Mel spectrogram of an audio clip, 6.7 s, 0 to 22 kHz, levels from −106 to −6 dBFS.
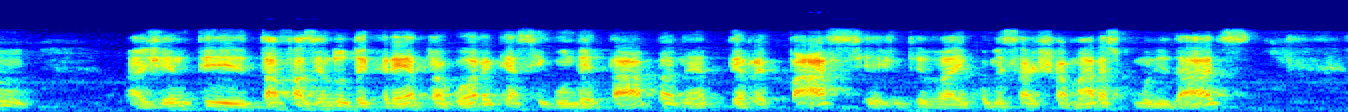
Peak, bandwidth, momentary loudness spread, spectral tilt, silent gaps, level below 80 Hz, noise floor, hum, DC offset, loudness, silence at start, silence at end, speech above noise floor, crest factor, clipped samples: -10 dBFS; 8 kHz; 12 LU; -1.5 dB/octave; none; -80 dBFS; -66 dBFS; none; under 0.1%; -31 LUFS; 0 s; 0 s; 33 dB; 24 dB; under 0.1%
